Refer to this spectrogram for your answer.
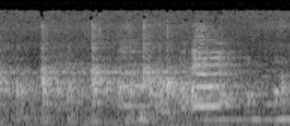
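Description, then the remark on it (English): A chicken clucks repeatedly in short, choppy bursts, steady, with a faint low hum running underneath. “Only one chicken. Is he gonna go kill a chicken?”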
